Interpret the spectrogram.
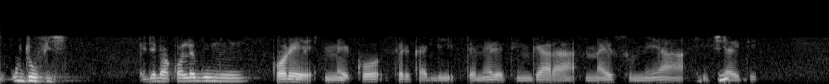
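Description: From 1.00 to 1.40 s, AMR comfort noise replaces the real background: no speech frames were sent, so a smooth, steady synthetic hiss fills the gap. From 3.02 to 3.59 s and 6.87 to 7.44 s, the speech dips by roughly 30 dB and breaks up, likely speech suppressed in double talk, with the echo canceller ducking the talker while the far side spoke. The same AMR comfort noise returns from 7.86 s to the end.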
